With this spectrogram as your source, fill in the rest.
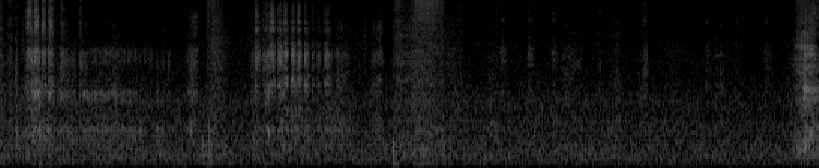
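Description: Alcohol marker tips scratch and rub across paper while an Easter basket craft project is being coloured, a soft, close, uneven series of faint strokes with quiet pauses and no talk.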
